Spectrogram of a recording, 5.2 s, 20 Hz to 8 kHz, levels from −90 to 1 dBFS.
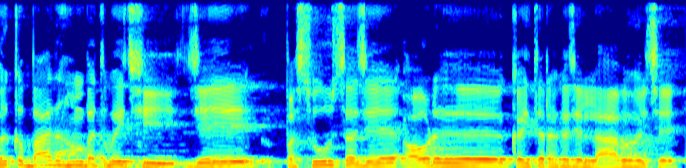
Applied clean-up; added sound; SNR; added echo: none; none; none; none.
